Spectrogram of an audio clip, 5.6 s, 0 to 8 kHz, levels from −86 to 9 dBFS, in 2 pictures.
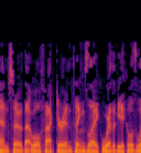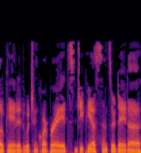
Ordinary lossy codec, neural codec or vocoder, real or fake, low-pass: MP3, 24 kbps; none; real; 7.2 kHz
